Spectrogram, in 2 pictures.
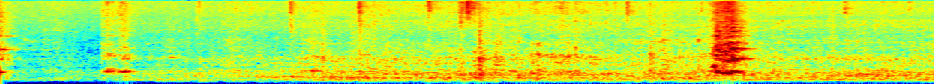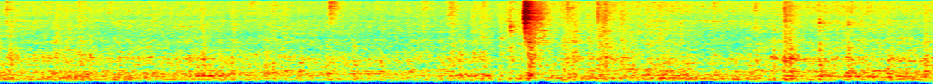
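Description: Hard plastic wheels of a child's ride-on swivel car rolling across a concrete floor, a steady rumble, with one short loud sound about five seconds in.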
